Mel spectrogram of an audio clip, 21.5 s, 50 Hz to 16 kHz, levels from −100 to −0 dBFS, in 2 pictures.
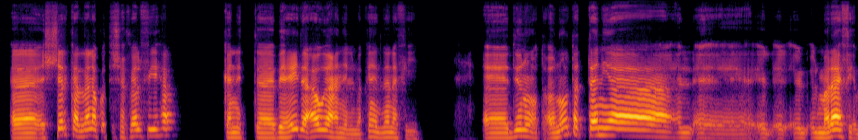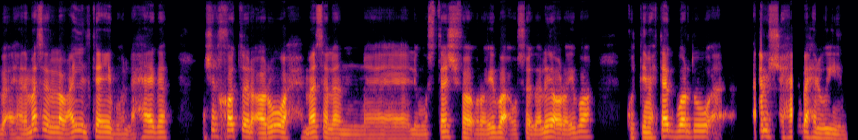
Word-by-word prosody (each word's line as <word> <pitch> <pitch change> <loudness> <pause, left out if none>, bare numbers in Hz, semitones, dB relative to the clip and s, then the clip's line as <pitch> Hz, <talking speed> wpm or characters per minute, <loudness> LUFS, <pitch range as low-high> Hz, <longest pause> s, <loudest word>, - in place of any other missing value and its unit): آآ 120 0 +1
الشركة 180 +10 -3
اللي 160 +2 -1
أنا 170 - +1
كنت 160 -2 -12
شغّال 155 +4 -6
فيها، 175 +2 -5 0.6
كانت 125 -1 -5 0.4
بعيدة 155 +6 +1
أوي 160 0 +3
عن 125 -2 +1
المكان 110 +6 -8
اللي 130 +1 -7
أنا 125 -2 -5
فيه، 100 -5 -21 0.8
آآ 125 0 -2
دي 155 +6 -3
نقطة، 145 -6 -4
النقطة 195 +10 -2
التانية 185 -1 +1 0.8
ال 125 -2 -12
آآ 110 -3 -14
ال 115 - -15
ال 120 +1 -15
ال 120 0 -13
المرافق 125 +5 +5
بقى 110 -1 -5
يعني 115 0 -5
مثلًا 155 -4 -1
لو 115 - +3
عيّل 150 +1 -2
تعب 135 -5 -1
والّا 110 -1 -12
حاجة، 140 -1 0 0.4
عشان 160 - -7
خاطر 160 -2 +2
أروح 145 +2 +1
مثلًا 125 -4 0 0.8
لمستشفى 110 +6 -4
قريبة 115 +3 +2
أو 110 +2 -4
صيدلية 110 +6 -1
قريبة، 125 +6 0 0.4
كنت 120 +2 -9
محتاج 155 +5 +4
برضه 150 0 +1 0.6
أمشي 150 -3 -4
حبّة 140 +1 0
حلوين. 120 -6 -6
130 Hz, 135 wpm, -23 LUFS, 115-150 Hz, 0.8 s, المرافق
